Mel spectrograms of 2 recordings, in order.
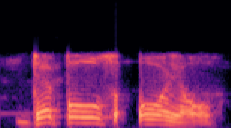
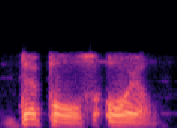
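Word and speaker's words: Dippel's oil: Uh, dimples oil. They It's from rendering cowbones. It's the worst smelling substance. Dimple. Wait, what did you call this now? Dimple. No, dipples oil.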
